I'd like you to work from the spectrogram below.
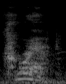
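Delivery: high snapped crack; sharp gunshot crack. Shown as a demonstration. Imitating gunshot.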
